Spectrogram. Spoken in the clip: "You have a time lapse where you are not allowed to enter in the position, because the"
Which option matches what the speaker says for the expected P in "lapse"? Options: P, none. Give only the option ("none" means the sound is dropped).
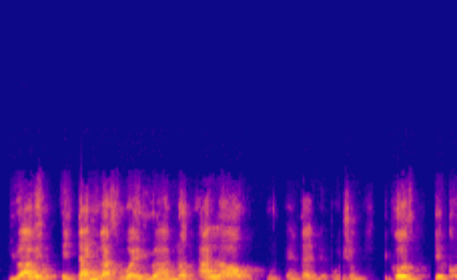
none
